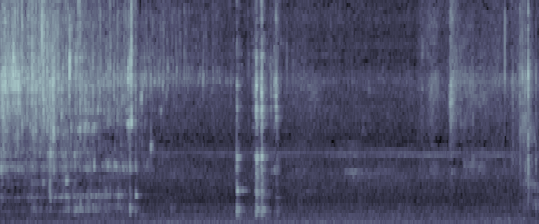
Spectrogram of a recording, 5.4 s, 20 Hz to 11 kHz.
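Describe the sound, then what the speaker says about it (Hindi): Water is poured into a pressure cooker holding rajma, giving a faint splash followed by scattered drips and light clinks of metal, with no talking. "1 कप हम पानी ऐड कर रहे हैं"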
